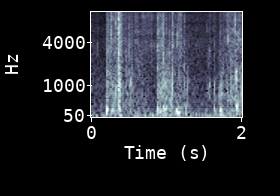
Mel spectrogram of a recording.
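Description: Footsteps over dry cut grapevine canes and soil, giving a few short crackles as the prunings are trodden on.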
